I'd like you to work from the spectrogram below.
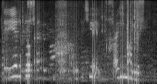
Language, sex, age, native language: Icelandic, female, 9, Icelandic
